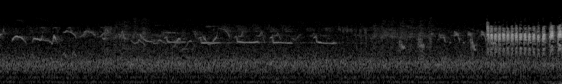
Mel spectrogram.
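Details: Eurasian blue tit delivering a fast, high trill of repeated notes near the end, after several seconds of varied whistles and twitters from other songbirds in the surroundings.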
